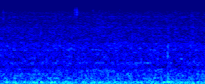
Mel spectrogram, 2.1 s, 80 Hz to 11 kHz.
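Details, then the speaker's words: 2005 Lexus 430 with check-engine and traction lights on and code P0306, idling in gear under load: low rumble with an uneven, stumbling beat as cylinder 6 misfires, suspected shorted coil or spark plug, possibly from oil leaking past the valve cover seal. "देखिए अभी और ज़्यादा हो रहा है और गाड़ी जो है मिसिंग भी शुरू हो गई गाड़ी में।"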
